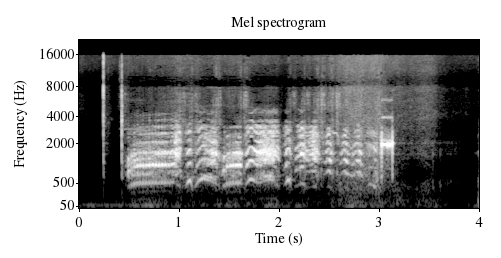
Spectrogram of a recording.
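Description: Talking plush toy parrot chattering in a high-pitched, sped-up electronic voice for about two and a half seconds, ending with a short sharp squeak. A brief click comes just before it starts.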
